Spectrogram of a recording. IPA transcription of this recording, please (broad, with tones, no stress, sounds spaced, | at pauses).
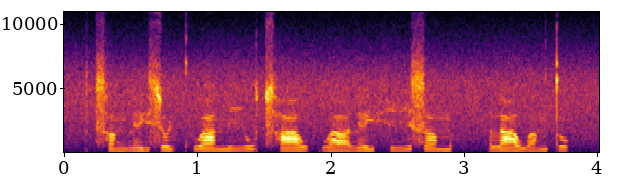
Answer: t͡sʰ ɐ˨˩ ŋ l e˨˩ j s ɵ˨ ɥ kʷʰ aː˨ n̪ iː˨˥ w t͡sʰ aː˨˧ w kʷ aː˨˩ l e˨ j h iː˨˥ s ɐ˧ m | l aː˨˩ w ɐ˨˧ ŋ t̪ ʊ˧ k̚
